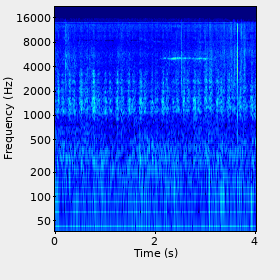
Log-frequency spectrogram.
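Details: Panting of a Dobermann in labour with its D litter: fast, even, rasping breaths repeat several times a second at low volume, with a faint high tone and one brief click near the end.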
